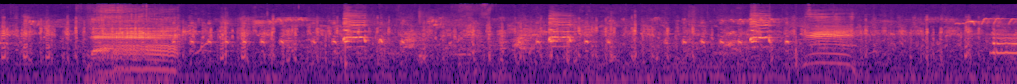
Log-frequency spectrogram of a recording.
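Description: Poultry calling: separate harsh honking and clucking calls every couple of seconds, the longest about a second in and an arched, falling call near the end.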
